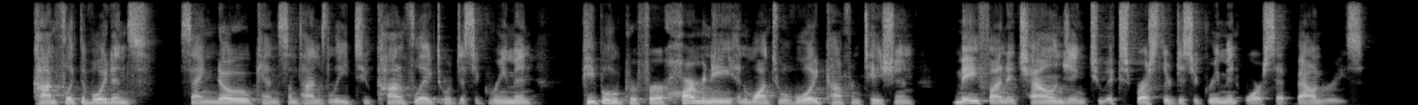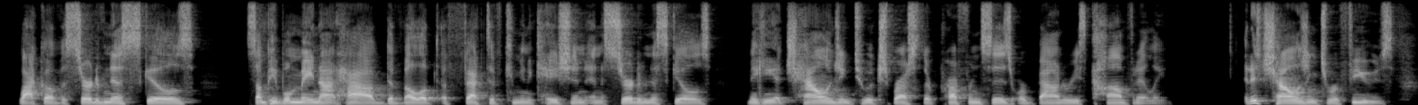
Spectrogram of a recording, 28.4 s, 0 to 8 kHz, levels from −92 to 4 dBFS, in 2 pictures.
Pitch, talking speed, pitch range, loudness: 110 Hz, 130 wpm, 105-125 Hz, -25 LUFS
